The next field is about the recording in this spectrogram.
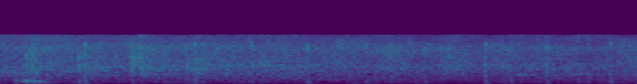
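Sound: audience round of applause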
